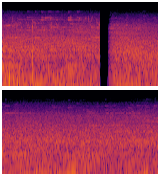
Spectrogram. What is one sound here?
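A river rushes steadily in the distance.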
